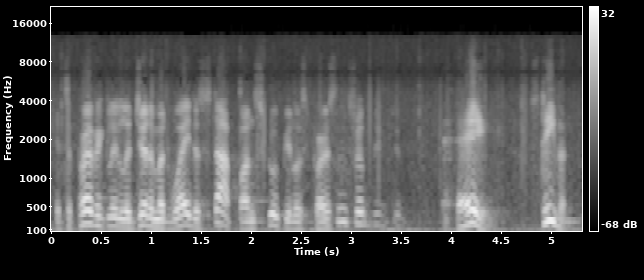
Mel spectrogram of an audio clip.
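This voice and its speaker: An actor playing a decisive, scheming business adviser in a 1940s-style radio comedy, emphatic and insistent. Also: male voice, a little high, very animated, normal speed, breathy edge, highs cut off. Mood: excited, insistent.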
